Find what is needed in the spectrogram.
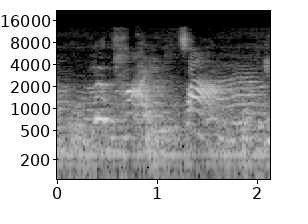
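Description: High-pitched voices in Teochew opera stage dialogue, the pitch gliding up and down in the stylized operatic manner.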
